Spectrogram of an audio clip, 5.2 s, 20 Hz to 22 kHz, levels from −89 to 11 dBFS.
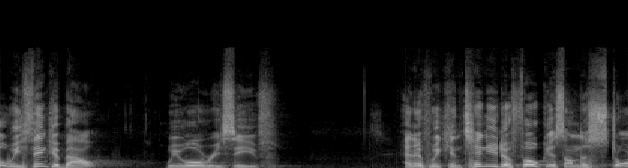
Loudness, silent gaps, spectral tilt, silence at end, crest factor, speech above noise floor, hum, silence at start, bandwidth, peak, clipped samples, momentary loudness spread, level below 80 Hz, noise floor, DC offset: -25 LUFS; none; -2.5 dB/octave; 0 s; 20 dB; 47 dB; none; 0 s; 15.5 kHz; -6 dBFS; under 0.1%; 15 LU; -72 dBFS; -72 dBFS; under 0.1%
